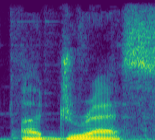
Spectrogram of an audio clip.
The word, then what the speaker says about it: address: So the verb address has the stress on the second syllable.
